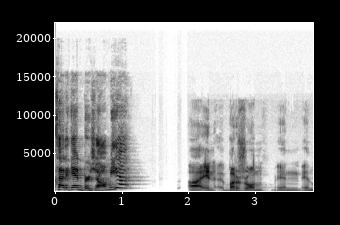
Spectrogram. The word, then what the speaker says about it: Borjomi: In Barjom, in like the Russian pronunciations, Barjom, but Barjomi is the proper spelling.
